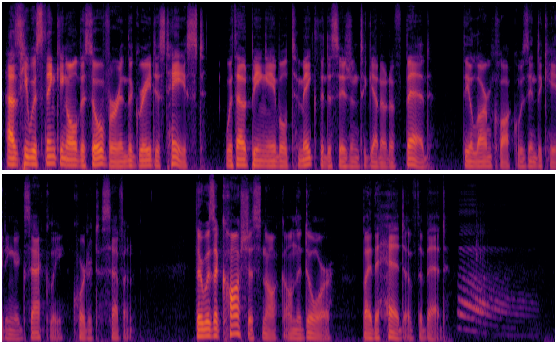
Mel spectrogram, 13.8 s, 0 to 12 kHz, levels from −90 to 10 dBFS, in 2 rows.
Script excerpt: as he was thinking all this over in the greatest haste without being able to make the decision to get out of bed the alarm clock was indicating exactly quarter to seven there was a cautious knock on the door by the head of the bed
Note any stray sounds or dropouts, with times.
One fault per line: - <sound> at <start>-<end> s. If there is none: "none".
- sigh at 12.6-13.7 s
